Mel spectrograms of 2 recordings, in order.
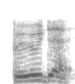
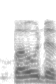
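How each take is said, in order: First: The first vowel sounds like 'oo'. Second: The first vowel sounds like 'oh'. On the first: The speaker calls it right. "Buda. It's not Boda" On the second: The speaker calls it wrong. "It's not Boda"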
